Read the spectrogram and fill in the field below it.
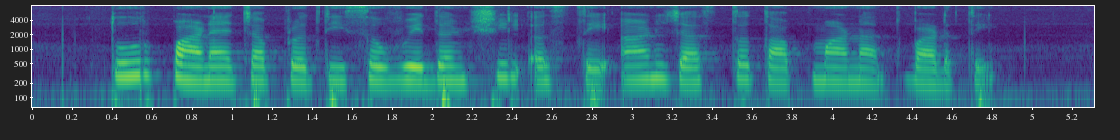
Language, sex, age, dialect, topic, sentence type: Marathi, female, 31-35, Northern Konkan, agriculture, statement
